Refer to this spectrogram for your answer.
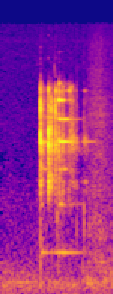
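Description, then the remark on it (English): Dice are rolled on a table, clattering briefly: a quick burst of sharp, bright clicks and taps that bounce a few times and settle within half a second, clear. “Roll another dice there, Akir. Just another dice? Yep.”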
